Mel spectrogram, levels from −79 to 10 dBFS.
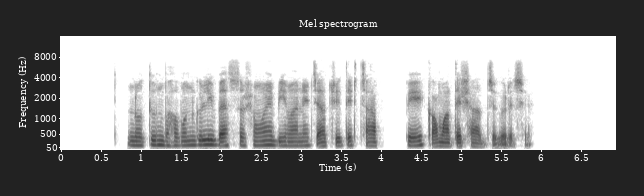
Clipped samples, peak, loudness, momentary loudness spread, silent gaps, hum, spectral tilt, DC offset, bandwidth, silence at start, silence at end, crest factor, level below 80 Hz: under 0.1%; -2 dBFS; -21 LUFS; 8 LU; 4.07-4.31 s; none; -7.5 dB/octave; under 0.1%; 7.4 kHz; 0.85 s; 1.05 s; 20 dB; -60 dBFS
